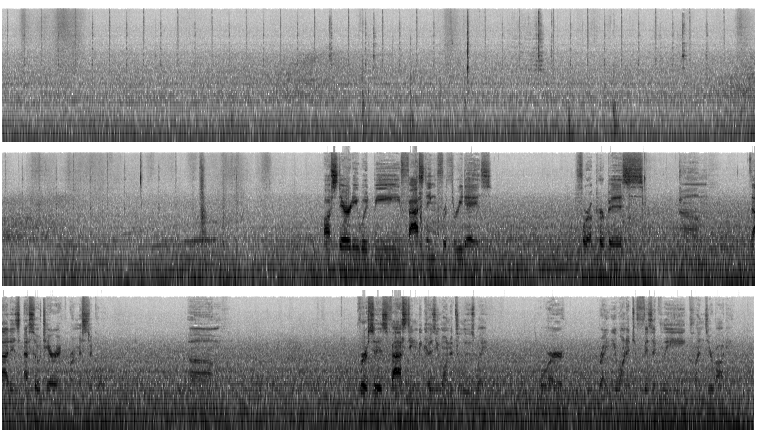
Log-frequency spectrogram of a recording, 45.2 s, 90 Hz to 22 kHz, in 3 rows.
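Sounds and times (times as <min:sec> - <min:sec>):
faint clicking ticks: 0:00.0 - 0:20.1
car passing: 0:00.0 - 0:45.1
road traffic rumbling: 0:00.0 - 0:45.1
speech: 0:21.6 - 0:25.0, 0:26.7 - 0:28.0, 0:30.0 - 0:32.3, 0:37.3 - 0:39.9, 0:42.1 - 0:45.0.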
